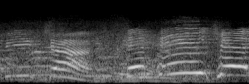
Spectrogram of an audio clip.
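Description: A group of people's voices, several talking and calling out over one another in lively, overlapping chatter, with one high voice sweeping downward about half a second in.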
